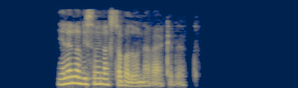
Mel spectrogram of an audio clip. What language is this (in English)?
Hungarian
